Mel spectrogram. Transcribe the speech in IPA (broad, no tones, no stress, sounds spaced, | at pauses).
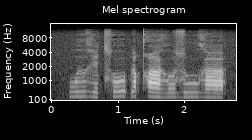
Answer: w ɯ ɣ e t͡sʰ o ʔ ɯ qʰ a ɣ o z u ɣ a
